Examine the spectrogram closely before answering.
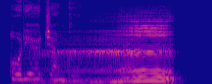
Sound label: cow munch indoor; fxprosound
